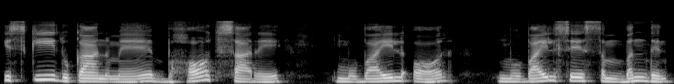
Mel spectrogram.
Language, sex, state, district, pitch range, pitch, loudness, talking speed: Hindi, male, Himachal Pradesh, Shimla, 130-165 Hz, 145 Hz, -15 LUFS, 90 wpm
